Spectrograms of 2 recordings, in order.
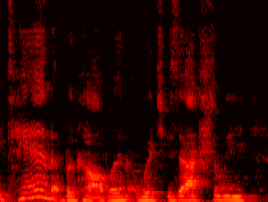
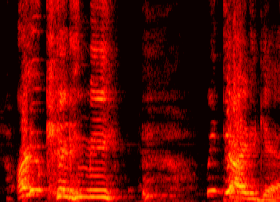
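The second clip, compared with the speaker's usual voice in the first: very high, very loud, drawn-out, shrill voice-cracking yell; 10 semitones higher, 8 dB louder than usual. Speaker reacting as the team dies again, voice cracking. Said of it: "sorry for that voice crack".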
